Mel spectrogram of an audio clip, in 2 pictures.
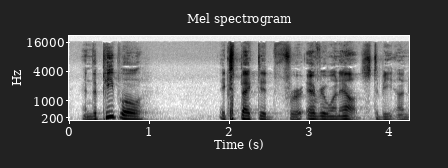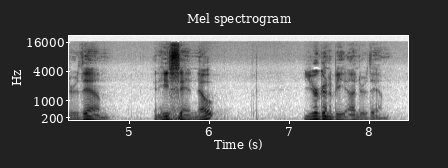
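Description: Speaking at a fairly quick pace, a man with a Southern US accent has a dark, mellow tone. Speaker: pastor. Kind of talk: sermon. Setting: church.

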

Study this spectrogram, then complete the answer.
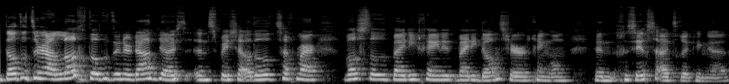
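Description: In an unremarkable speaking voice, a woman with a fairly high pitch talks at a moderate pace with hardly any pauses and ordinary pitch variation. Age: young. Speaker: podcast co-host. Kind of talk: casual chat.

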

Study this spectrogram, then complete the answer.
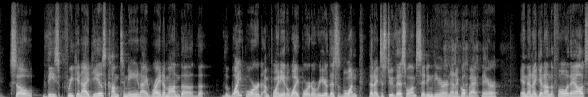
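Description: A man talks in an animated tone at a fairly quick pace and a high pitch. The background is quiet. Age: 50s. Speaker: company CEO. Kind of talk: casual interview chat. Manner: high energy, animated.

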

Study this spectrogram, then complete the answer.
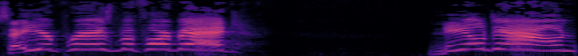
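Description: A put-on character voice at an extremely high pitch comes through at a fairly slow pace. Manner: stern, instructing.

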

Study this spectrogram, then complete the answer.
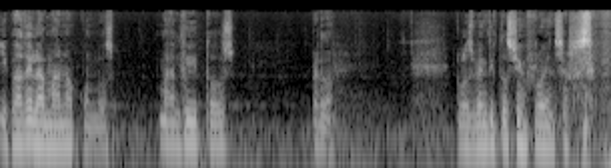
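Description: A man's medium-pitched, somewhat breathy voice with a Mexican accent, fairly slow, monotone and flat, broken by long, frequent pauses. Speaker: podcast host. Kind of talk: casual monologue. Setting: home bedroom. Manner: stuttering.

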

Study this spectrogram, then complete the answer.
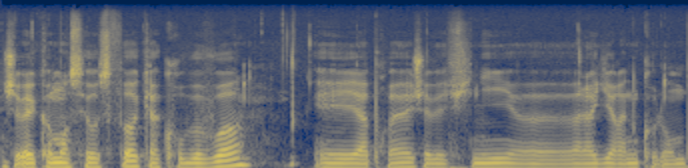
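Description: Using an ordinary speaking voice, a man talks at a fairly quick pace. His pitch is fairly low. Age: 40s. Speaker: firefighter and amateur ultra cyclist. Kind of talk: casual chat. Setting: studio.

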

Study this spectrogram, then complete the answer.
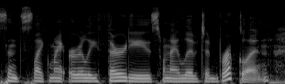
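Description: On a very clean recording with a silent background, the speaker talks at a moderate pace with an American accent. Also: woman. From California. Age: 40s. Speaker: TV editor. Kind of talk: casual chat.

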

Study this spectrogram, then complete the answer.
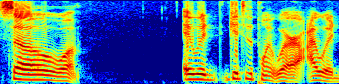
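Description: A woman's fairly low, dark, mellow voice with vocal fry, on a very clean recording with a silent background. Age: young. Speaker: podcast guest on a gap year. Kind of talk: casual chat.

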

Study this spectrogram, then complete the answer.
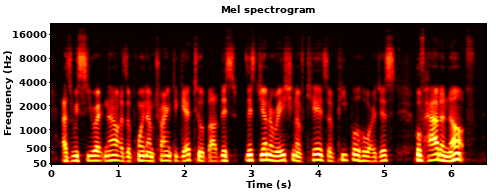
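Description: In an American accent, a man with a medium pitch speaks at a fairly quick pace in a monotone, flat intonation, on a very clean recording with a silent background and a dry, close sound with no echo. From Iran, early childhood in Eugene, Oregon. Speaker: musician and podcaster. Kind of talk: interview.

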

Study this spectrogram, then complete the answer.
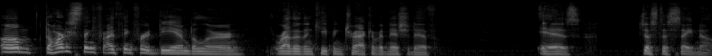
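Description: A man's fairly high voice with a Californian accent, moderate in pace, with very wide pitch swings and long, frequent pauses. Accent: General American (Californian). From Southern California, Orange County. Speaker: game master and comedy show host. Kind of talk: casual interview chat.

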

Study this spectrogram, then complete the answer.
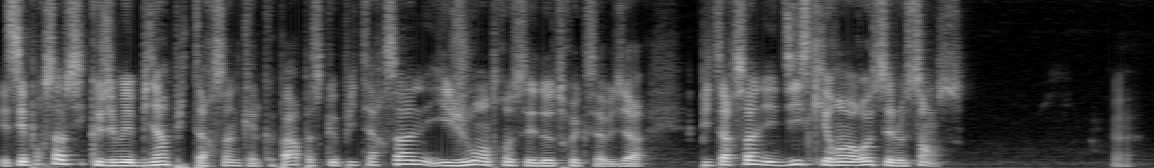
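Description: A man rattles along at a very fast pace, his pitch fairly high and varying in an ordinary way. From France, Strasbourg (Alsace). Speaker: podcast host. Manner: hesitant, many fillers.

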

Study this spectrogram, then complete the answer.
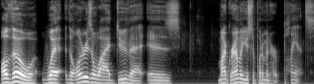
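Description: A man speaks at a fairly slow pace with a medium pitch and ordinary pitch variation, in a plain, everyday voice. His loudness swings widely on a very clean recording with a silent background. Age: 30s. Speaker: podcast co-host. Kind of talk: casual chat.

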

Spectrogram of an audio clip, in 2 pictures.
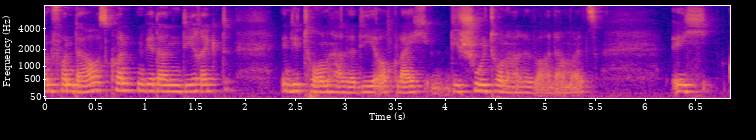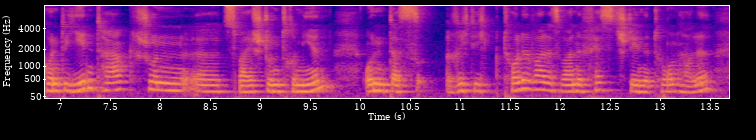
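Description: In a room with audible echo, a woman with a fairly low pitch talks at a fairly slow pace with fairly even intonation. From eastern Germany, Cottbus. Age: 50s. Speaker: podcast host, former gymnast and karate instructor. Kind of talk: personal storytelling monologue.

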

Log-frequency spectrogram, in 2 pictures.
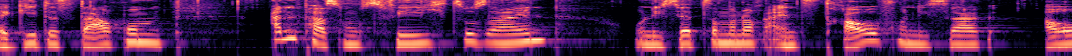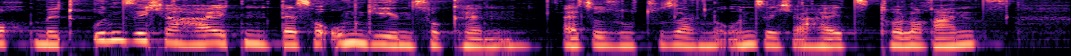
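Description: A woman speaks with a fairly low pitch and a dark, mellow tone that is somewhat breathy. The sound is dry and close, with no echo. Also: fairly even intonation, moderate pace, very even loudness. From Stuttgart, Swabia, southwest Germany. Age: 50s. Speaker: resilience trainer and coach. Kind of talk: interview.

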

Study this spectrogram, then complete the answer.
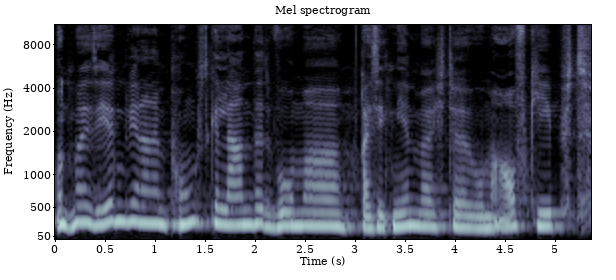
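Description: With an Austrian accent, a woman speaks at a medium pitch and a moderate pace, with hardly any pauses. Her tone is dark and mellow, her intonation fairly even, and there is audible room echo. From Austria, Upper Austria. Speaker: health coach. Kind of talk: solo podcast talk.

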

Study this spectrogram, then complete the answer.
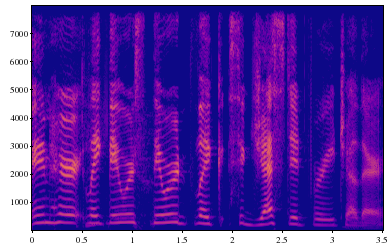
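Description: A woman speaks in a high voice with an American accent. Her pace is moderate. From Texas (Dallas, born near San Antonio). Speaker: comedian and voice artist. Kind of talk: casual chat.

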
